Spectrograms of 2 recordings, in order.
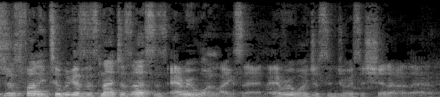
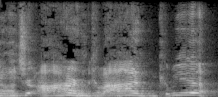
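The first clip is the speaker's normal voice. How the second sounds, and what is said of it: Imitates another person's voice. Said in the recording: “what if Arnold Schwarzenegger was it?”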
